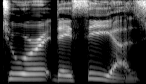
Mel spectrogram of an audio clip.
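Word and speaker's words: Tordesillas: It's pronounced Tour de Sillas, Drew.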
